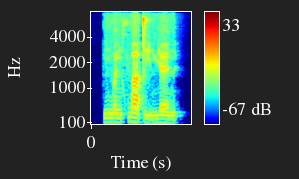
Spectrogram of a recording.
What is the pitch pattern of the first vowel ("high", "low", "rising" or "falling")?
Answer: high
